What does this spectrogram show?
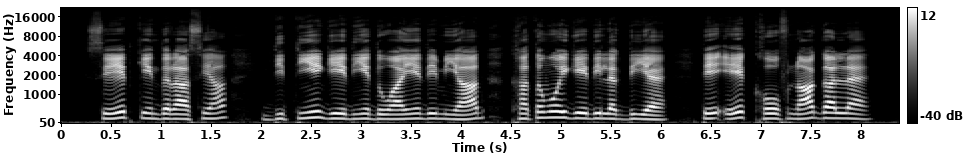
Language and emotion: Dogri, fearful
